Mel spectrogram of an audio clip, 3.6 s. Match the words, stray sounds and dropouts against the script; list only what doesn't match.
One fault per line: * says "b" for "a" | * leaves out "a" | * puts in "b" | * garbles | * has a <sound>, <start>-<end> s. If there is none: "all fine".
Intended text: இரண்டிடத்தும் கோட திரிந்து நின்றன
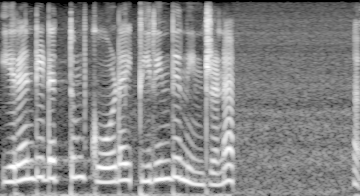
all fine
